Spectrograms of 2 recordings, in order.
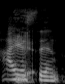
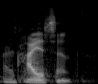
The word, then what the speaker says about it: hyacinth: So somebody, someone on Facebook's asking, I can't pronounce this flower, so I'm sorry, listener. It's H-Y-A-C-I-N. – Hyacinth. – Hyacinth. Mm-hmm.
